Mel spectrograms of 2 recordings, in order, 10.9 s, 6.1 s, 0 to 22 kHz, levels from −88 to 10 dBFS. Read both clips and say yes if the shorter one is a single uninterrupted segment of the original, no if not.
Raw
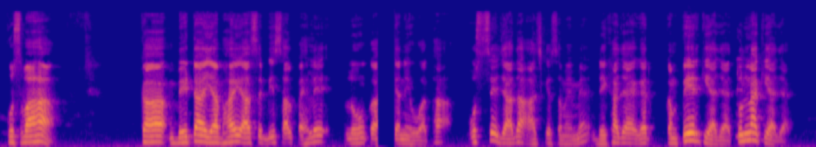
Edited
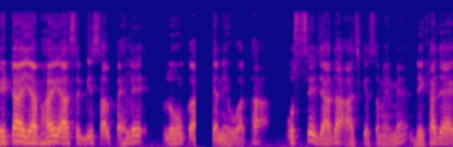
yes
